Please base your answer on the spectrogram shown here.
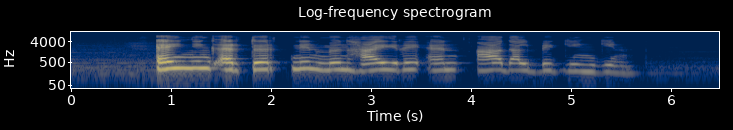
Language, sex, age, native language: Icelandic, female, 20-29, Polish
